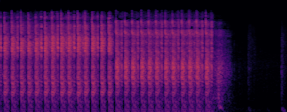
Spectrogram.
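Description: Automatic gunfire in the shooter game PUBG Mobile: a rapid, loud burst of evenly spaced shots rattling for nearly three seconds before cutting off, followed by a couple of faint distant pops.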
